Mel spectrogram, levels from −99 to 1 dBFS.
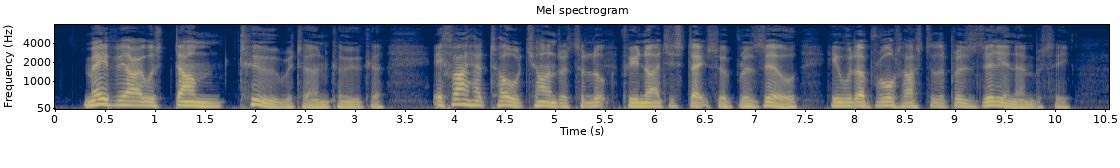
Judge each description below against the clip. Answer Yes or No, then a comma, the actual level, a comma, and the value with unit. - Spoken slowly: No, average, 160 wpm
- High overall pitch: No, low, 120 Hz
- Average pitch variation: No, wide, 6.1 semitones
